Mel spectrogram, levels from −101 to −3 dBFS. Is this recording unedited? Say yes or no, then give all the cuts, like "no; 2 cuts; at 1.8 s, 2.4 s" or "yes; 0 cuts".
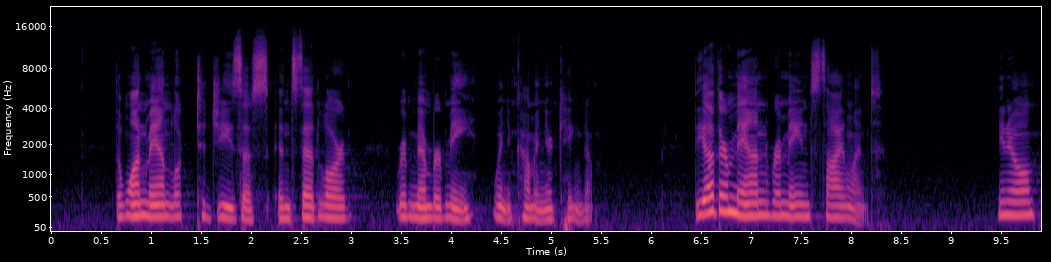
yes; 0 cuts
